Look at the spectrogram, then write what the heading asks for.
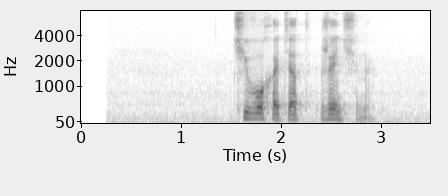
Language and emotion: Russian, neutral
